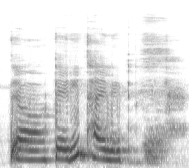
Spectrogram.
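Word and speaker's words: polyethylene terephthalate: इस pad that is पॉलीएथाइलिन टेरी थैलेट के बनते हैं. Hair P is silent. तो ये प्रोनंसिएशन क्या होगा, टेरी थाइलेट.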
